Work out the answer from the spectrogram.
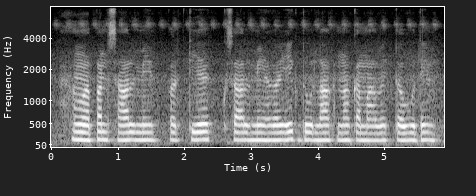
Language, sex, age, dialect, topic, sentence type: Magahi, male, 25-30, Western, banking, question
